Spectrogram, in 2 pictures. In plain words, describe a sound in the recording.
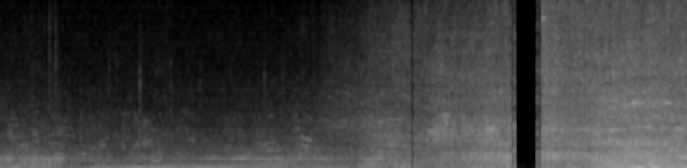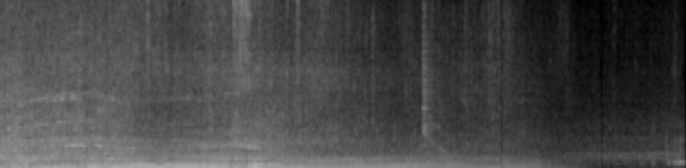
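A car engine revs loudly close by, then fades as the car drives away.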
